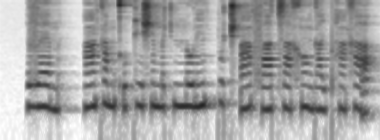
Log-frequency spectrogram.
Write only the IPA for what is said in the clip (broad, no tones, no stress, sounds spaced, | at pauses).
v ɛ m | ã k a m kʼ u k i ʃ ɛ̃ m ɛ t͡ʃ nː o u̯ ɾ ĩ pː u t͡ʃʼ ã f a t͡s a x õ ɡ a i̯ pʰ ã x a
